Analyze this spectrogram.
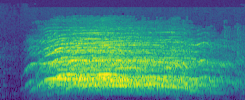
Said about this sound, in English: Give a cheer if you like Halloween.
